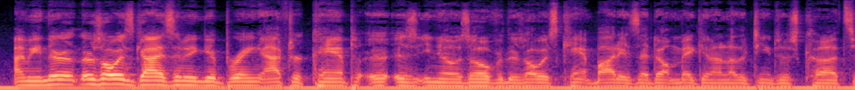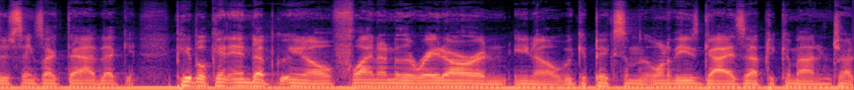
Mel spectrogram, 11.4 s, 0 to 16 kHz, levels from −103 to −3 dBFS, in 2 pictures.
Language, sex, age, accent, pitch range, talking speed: English, male, 20-39, American, 90-110 Hz, 325 wpm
